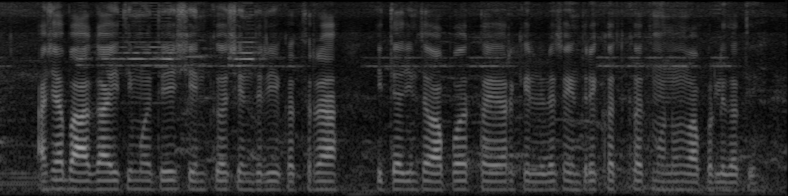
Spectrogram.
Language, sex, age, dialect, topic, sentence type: Marathi, male, 18-24, Standard Marathi, agriculture, statement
